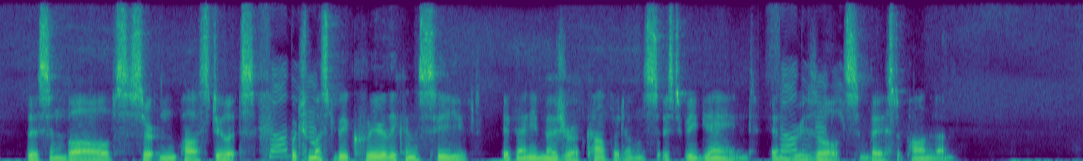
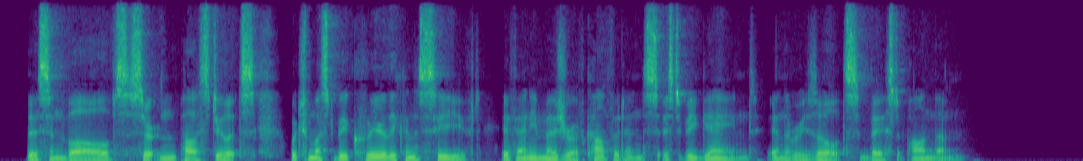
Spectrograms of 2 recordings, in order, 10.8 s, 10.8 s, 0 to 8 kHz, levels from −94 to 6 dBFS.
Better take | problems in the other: second | noise reduction (neural mask model Resemble Enhance denoiser)

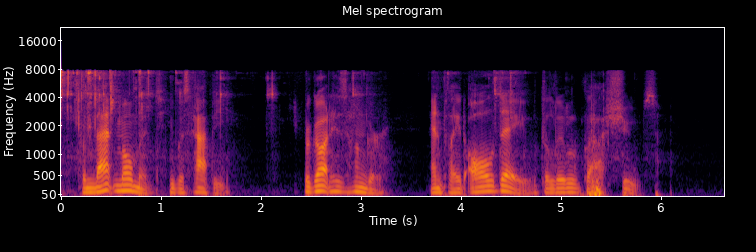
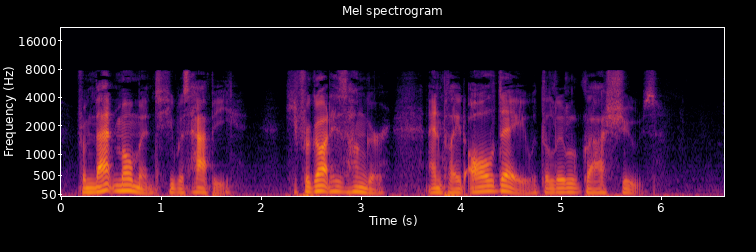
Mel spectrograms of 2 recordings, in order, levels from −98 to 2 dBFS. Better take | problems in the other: second | noise reduction (neural mask model RNNoise)

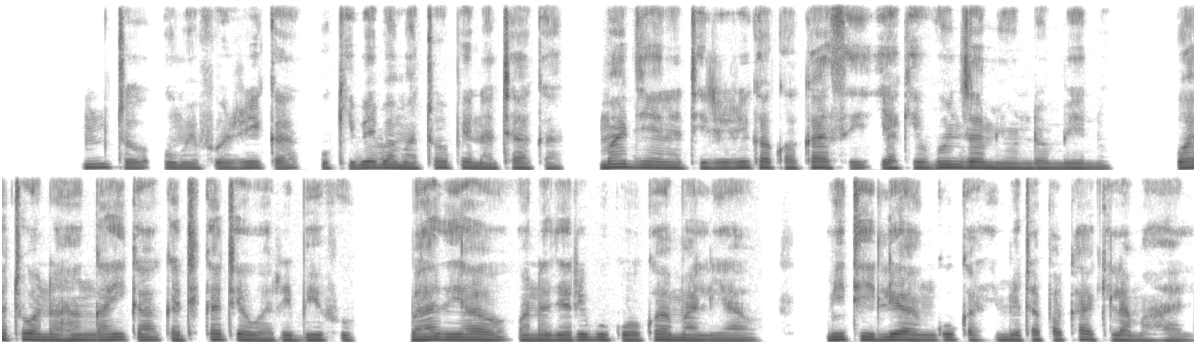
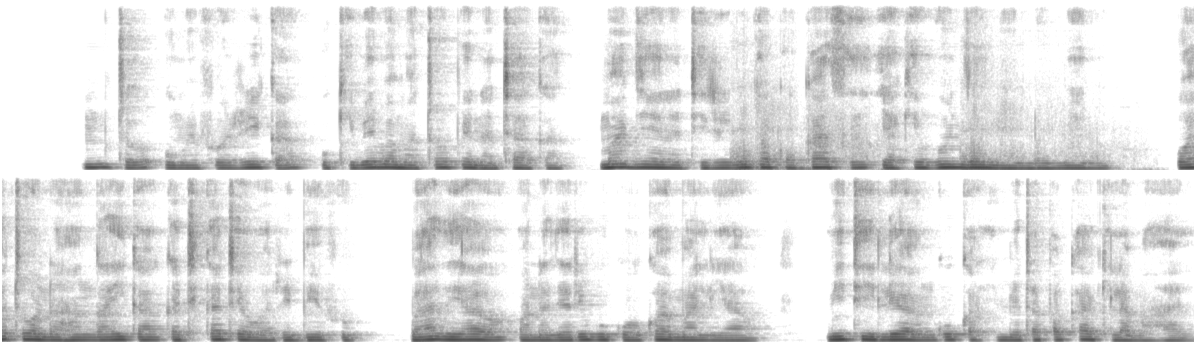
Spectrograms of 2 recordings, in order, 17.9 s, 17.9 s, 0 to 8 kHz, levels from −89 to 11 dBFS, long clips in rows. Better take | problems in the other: first | noise reduction (neural separator model SepFormer DNS4)

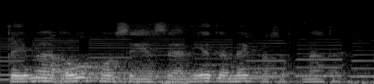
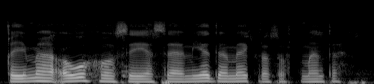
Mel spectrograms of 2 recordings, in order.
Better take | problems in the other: second | background sound (Wind instrument, woodwind instrument); 14 dB below the speech // room echo; dies away in 1.2 s

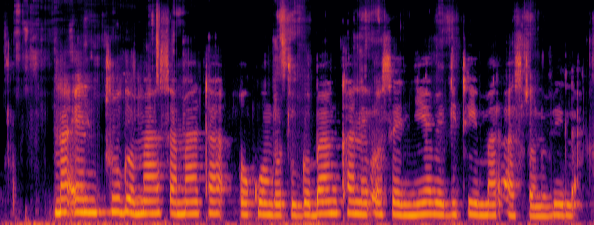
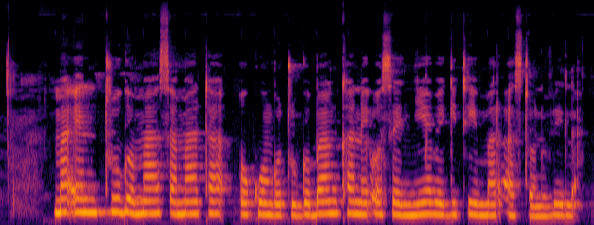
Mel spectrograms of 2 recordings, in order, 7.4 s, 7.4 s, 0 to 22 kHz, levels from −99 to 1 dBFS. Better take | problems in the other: second | noise reduction (neural mask model Resemble Enhance denoiser)

